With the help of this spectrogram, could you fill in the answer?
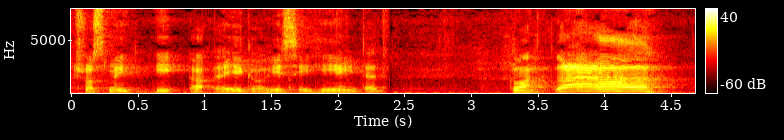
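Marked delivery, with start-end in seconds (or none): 3.6-4.6 sudden high yelp of alarm; startled yell. Real, not acted. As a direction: cry out as it lunges. Eel escapes during fight.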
